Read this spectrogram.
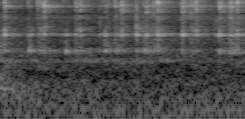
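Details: MSR DragonFly white gas stove, jet just cleaned and reinstalled during servicing, checked by shaking: faint, uneven light metallic ticks as the shaker needle slides freely in the jet, working as it should. Normal.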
